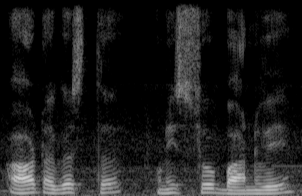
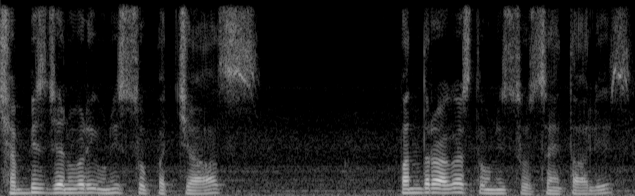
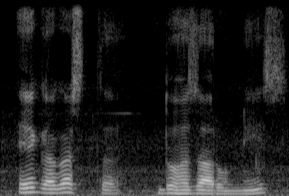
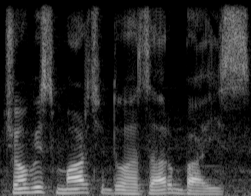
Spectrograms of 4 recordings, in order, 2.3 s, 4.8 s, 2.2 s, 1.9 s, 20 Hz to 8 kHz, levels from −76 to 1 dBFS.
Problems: background sounds at intervals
